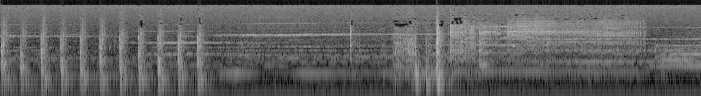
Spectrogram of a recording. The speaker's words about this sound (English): He went in that house, just as the master said he would. Quick, knock.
